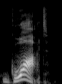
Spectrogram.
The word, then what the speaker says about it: Gout: The correct pronunciation is Guat, not how most people initially read it.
